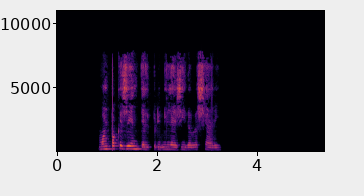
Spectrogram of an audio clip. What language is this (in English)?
Catalan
